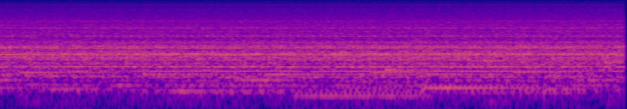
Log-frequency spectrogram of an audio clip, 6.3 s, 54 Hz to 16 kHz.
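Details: 2010 Audi A5 2.0 TFSI Cabriolet after repair of random and constant cylinder 4 misfire (P0300, P0304, P130A): smooth, even idle with a steady hum and no stumbles or skips; four-cylinder running cleanly.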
